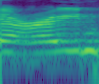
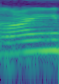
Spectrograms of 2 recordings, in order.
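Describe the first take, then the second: First: "आइन" with the Arabic throat consonant ayn; correct Arabic ayn. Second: "आइन" with a plain vowel, no throat consonant; incorrect ayn. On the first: Teacher models the letter for students, correct throaty "आइन". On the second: Teacher shows students the mistake, "आइन" without the Arabic throat sound. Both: Shown as a demonstration. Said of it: "आइन नहीं पढ़ना".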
